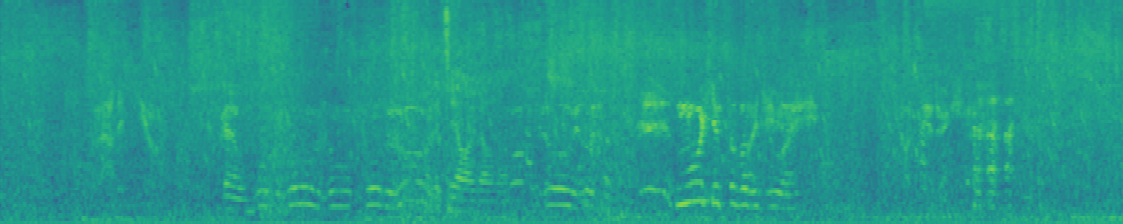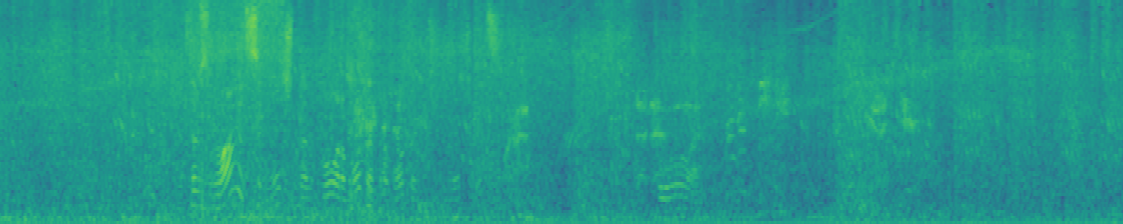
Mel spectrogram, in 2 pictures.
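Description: Explosions and gunfire from a game battle boom and crackle constantly.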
